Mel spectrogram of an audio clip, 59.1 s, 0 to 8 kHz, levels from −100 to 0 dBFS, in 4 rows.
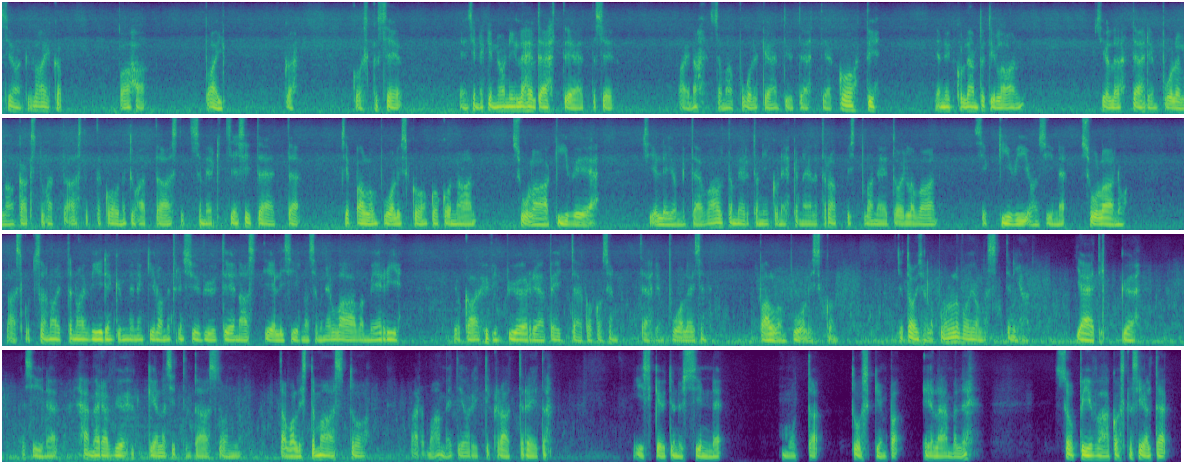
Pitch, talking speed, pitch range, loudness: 90 Hz, 115 wpm, 80-95 Hz, -22 LUFS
